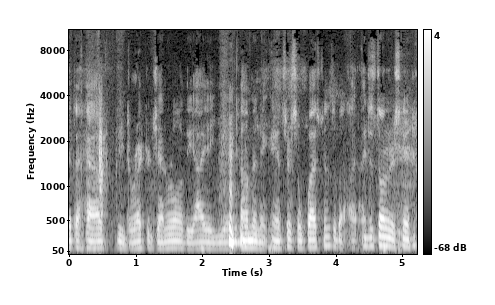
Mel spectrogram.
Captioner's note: laughter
